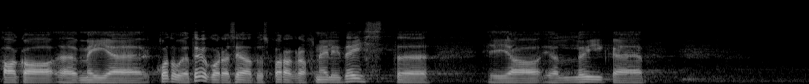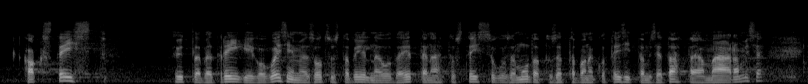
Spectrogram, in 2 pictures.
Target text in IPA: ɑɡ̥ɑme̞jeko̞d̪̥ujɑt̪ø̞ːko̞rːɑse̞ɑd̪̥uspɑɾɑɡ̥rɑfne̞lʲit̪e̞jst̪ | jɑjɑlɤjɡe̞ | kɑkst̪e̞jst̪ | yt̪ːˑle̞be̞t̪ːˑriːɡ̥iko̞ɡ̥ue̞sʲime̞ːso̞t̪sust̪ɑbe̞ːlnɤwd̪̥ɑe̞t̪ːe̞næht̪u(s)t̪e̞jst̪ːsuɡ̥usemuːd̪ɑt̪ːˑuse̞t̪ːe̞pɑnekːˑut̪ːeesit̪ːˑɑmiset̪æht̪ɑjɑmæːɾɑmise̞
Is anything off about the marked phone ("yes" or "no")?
no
